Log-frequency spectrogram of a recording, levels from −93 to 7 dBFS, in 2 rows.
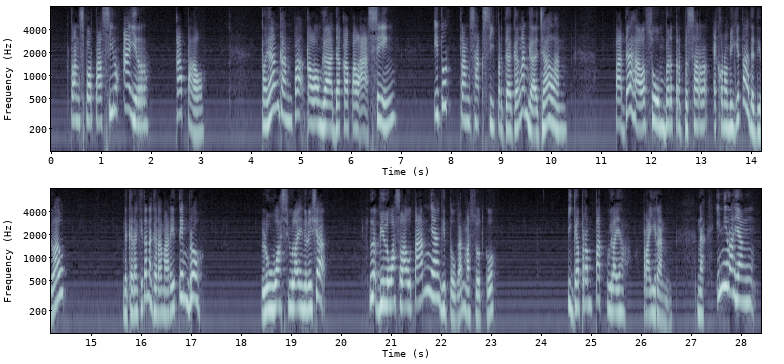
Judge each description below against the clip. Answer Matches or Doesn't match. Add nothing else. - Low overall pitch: Doesn't match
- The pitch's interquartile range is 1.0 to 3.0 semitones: Doesn't match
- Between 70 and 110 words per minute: Matches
